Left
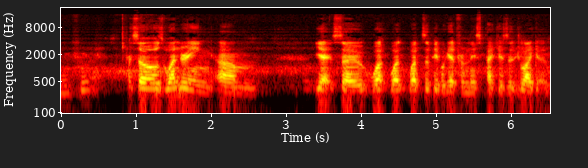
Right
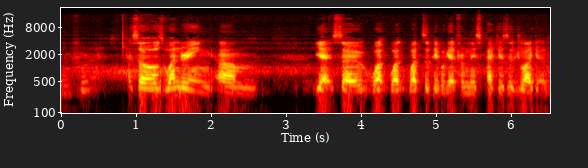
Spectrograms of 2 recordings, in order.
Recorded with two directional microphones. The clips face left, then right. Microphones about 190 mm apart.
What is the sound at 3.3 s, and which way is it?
Speech, 15° right (ahead or behind).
